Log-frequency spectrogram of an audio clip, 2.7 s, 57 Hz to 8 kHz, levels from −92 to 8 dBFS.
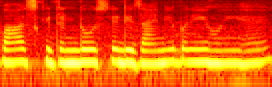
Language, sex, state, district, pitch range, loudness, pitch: Hindi, female, Uttar Pradesh, Lucknow, 230-245 Hz, -11 LUFS, 240 Hz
